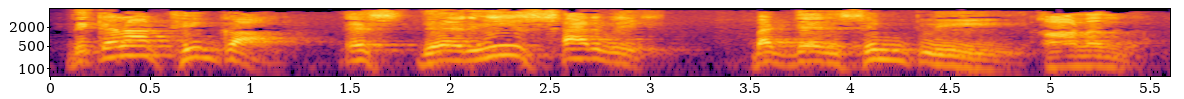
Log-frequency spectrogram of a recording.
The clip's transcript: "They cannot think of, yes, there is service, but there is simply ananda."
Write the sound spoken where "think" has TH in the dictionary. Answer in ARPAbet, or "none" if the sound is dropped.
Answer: T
